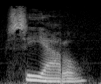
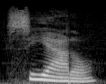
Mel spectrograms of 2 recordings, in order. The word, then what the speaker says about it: Seattle: That stop I added to the word was the glottal stop, and it's the most common problem I hear with non-native speakers when words have adjacent vowel sounds. Specifically, the long E sound links to the short A sound in the word Seattle.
